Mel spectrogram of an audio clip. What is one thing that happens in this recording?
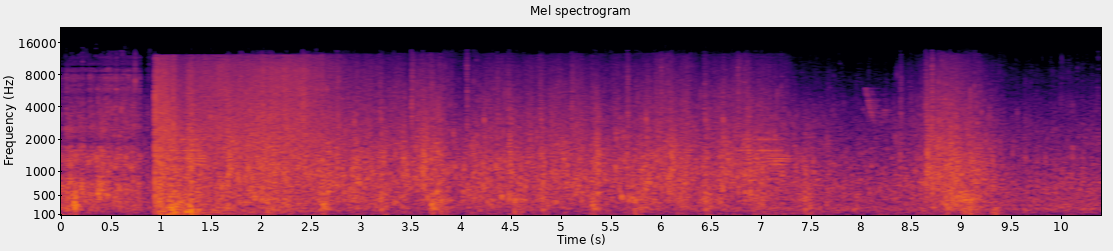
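Water sloshes and splashes as someone swims.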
